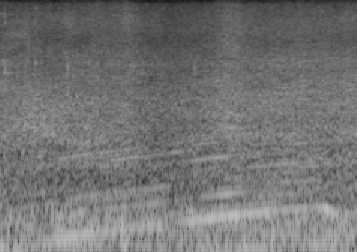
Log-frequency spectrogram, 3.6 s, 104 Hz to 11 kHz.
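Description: A 2008 BMW 328xi with the Sport Package cruises through town, its steady engine drone and road rumble continuous and close throughout, with a slight rise in engine tone partway along.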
